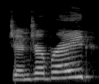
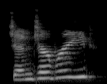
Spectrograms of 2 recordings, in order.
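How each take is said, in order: First: The last syllable has a long A vowel. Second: The last syllable has a long E vowel. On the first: "Let's try the long A sound" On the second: "Let's try the long E sound first"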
